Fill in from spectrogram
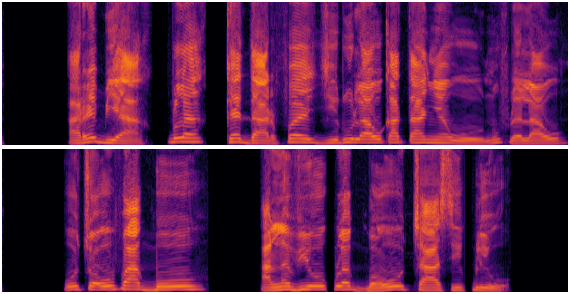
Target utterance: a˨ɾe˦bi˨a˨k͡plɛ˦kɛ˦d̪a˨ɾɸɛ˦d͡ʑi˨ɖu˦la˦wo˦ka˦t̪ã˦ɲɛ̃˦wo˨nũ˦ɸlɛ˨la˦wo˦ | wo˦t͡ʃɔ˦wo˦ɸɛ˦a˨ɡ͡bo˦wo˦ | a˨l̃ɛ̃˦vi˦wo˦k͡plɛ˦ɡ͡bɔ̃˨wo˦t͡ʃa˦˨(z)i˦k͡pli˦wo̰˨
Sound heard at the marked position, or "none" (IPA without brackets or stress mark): s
